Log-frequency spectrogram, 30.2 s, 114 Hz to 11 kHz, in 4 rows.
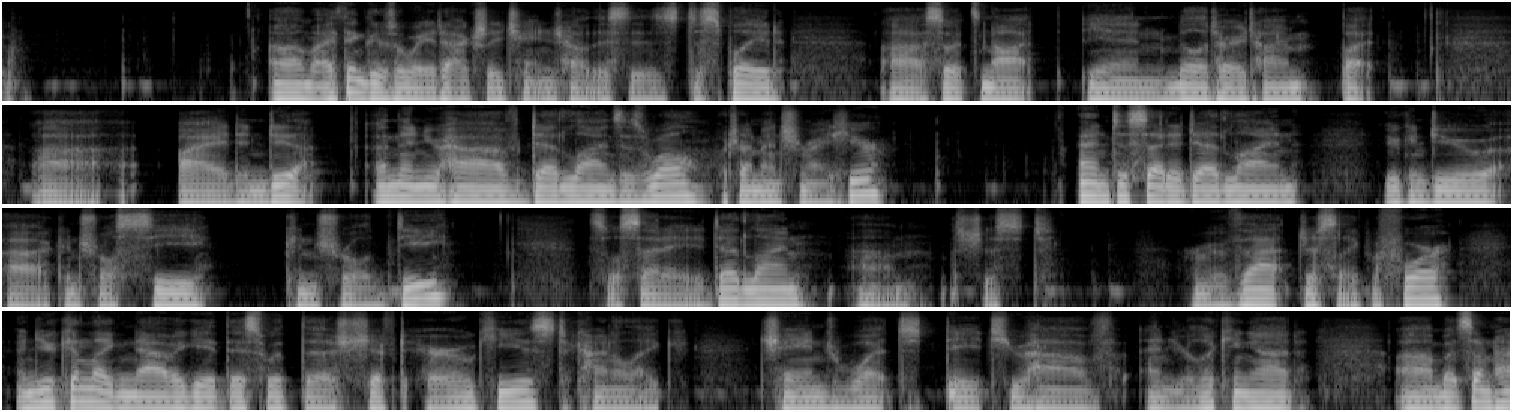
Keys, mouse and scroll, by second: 6.3 alt+b, 10.2 ctrl+a, 10.8 ctrl+a, 11.0 alt+f, 12.0 ctrl+a, 12.1 alt+f, 17.0 ctrl+d, 19.4 o.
